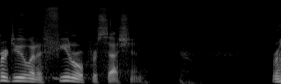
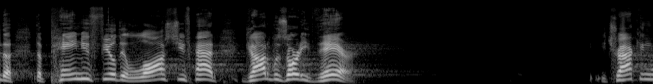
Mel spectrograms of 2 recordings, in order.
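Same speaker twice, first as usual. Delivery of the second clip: louder, higher, driving sermon voice; full-force preaching; 9 semitones higher, 12 dB louder than usual. Acted. Pastor urging his church, louder and higher preaching. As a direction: preach it out to the congregation. Preaching on God outside time.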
